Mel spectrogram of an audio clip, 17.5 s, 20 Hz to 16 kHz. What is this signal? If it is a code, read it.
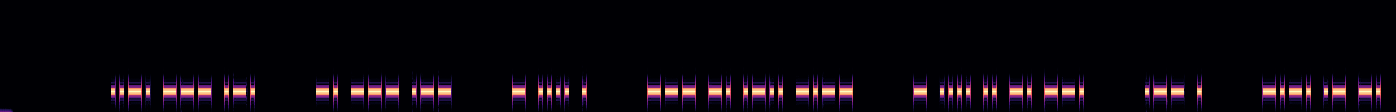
Morse code, heard as a keyed tone, about 22 wpm, 700 Hz. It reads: FOR NOW THE ONLY THING WE CAN
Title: 2x Word-Spacing - Sentences from Top 200 Words - 22wpm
